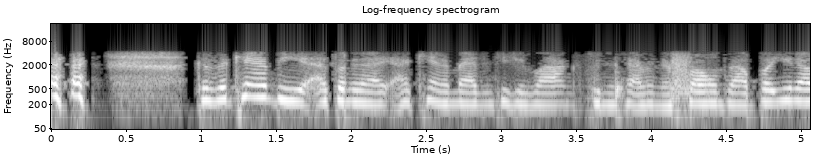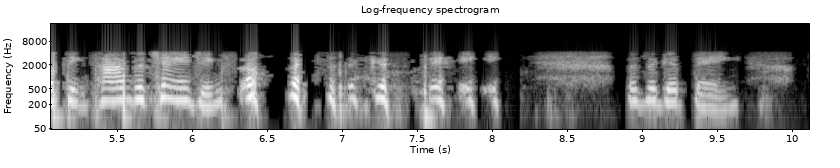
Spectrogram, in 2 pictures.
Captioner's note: laugh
